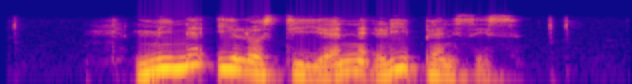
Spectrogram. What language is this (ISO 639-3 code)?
epo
